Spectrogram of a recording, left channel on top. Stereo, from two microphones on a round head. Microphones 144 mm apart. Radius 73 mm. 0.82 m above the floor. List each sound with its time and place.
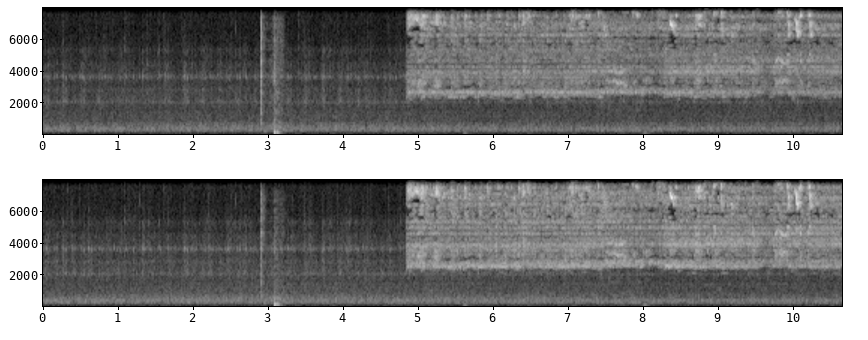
2.9 s a splash: 55° left (ahead or behind), 0.7 m
4.8 s a drill: 25° right (ahead or behind), 2.5 m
